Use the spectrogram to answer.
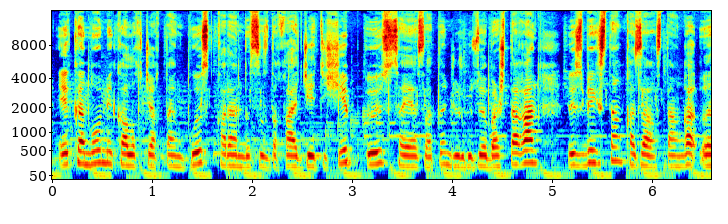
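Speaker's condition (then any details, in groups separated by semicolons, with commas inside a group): No condition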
